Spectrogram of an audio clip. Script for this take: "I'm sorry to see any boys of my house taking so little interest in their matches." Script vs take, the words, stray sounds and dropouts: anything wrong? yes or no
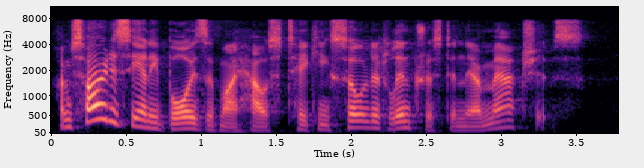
no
